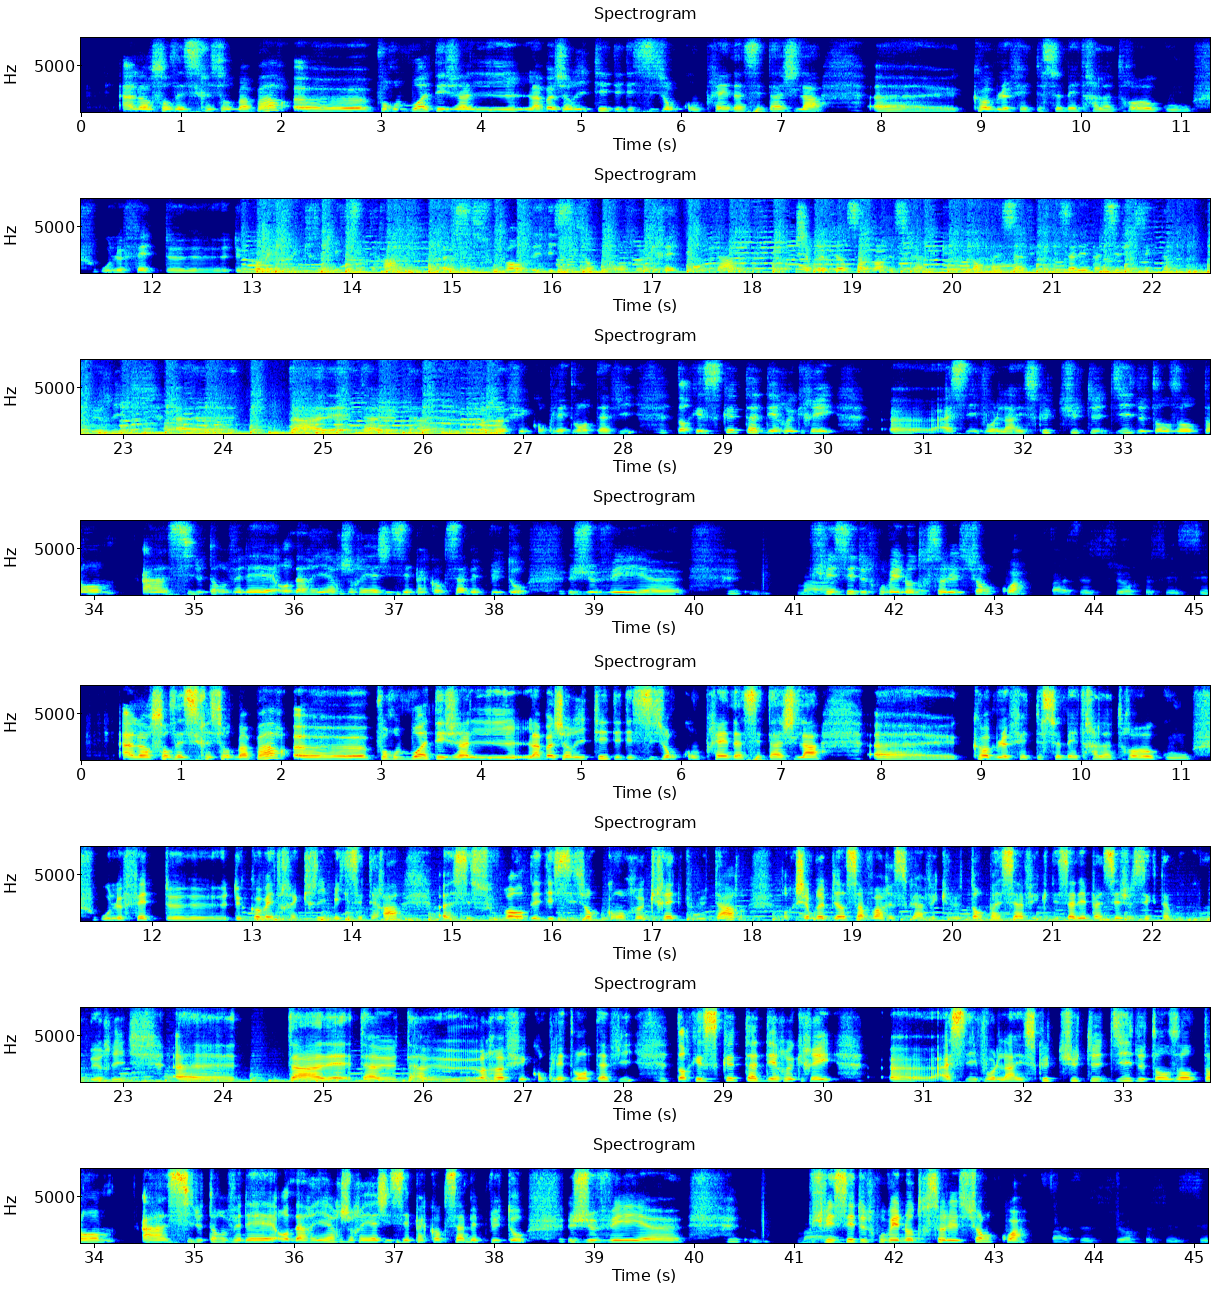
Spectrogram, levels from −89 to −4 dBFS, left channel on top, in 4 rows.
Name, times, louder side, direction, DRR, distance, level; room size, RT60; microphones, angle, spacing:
voice 1, 0.4-24.1 24.7-30.4 30.7-34.2 34.5-40.7 41.2-43.3, right 7 dB, 80° right, 0.6 m, -33 dB
sound 1, 12.9-26.8, left 8 dB, 65° left, 0.4 m, -37 dB
voice 2, 41.0-41.6 42.1-42.3 43.6-45.1, left 3 dB, 85° left, 1.9 m, -50 dB
7.6 x 4.9 x 2.5 m
head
